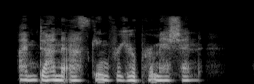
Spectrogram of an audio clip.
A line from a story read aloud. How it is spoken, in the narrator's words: I whisper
